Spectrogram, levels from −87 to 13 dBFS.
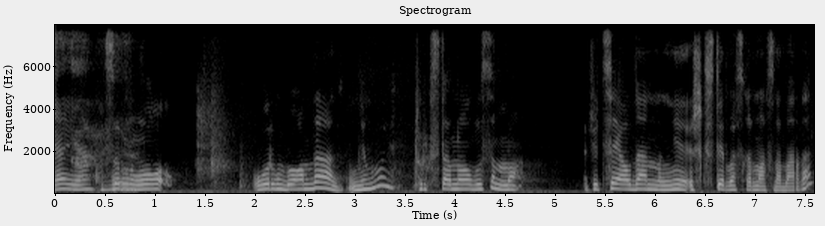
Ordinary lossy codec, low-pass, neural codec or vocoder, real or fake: none; none; codec, 16 kHz, 6 kbps, DAC; fake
